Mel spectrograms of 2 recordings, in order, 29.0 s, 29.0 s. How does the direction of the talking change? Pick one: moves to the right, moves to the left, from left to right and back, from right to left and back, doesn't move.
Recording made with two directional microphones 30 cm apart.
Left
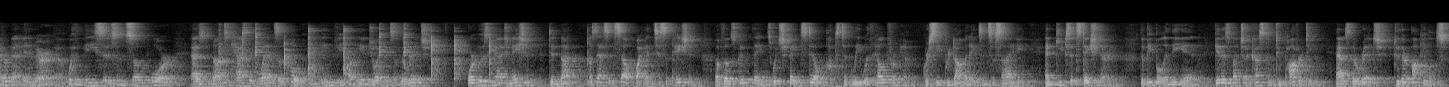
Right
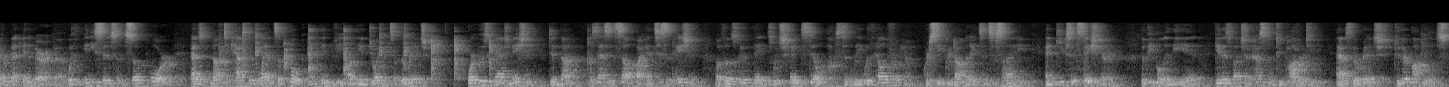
moves to the left.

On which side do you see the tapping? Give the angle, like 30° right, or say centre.
30° left.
